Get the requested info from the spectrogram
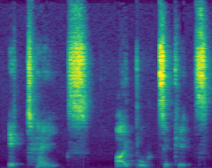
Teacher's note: when we have a vowel and a T sound followed by another word with another T sound at the beginning, and when this happens we double up the T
